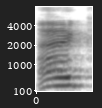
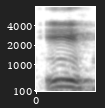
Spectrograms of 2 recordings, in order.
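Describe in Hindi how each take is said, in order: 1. स्वर 'ai' की तरह सुनाई देता है। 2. स्वर 'e' की तरह सुनाई देता है। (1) "एक नहीं होता है" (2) "एक होता है"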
